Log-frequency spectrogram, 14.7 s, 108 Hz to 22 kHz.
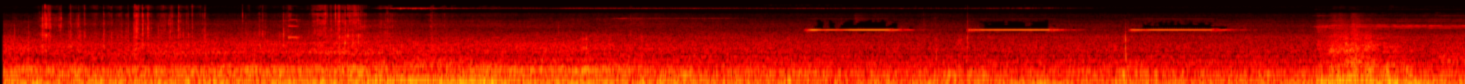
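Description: WashTec SoftCare² Pro rollover car wash starting its programme: three high beeps, each about a second long, over a steady low rumble. Near the end the spray of the chemical prewash starts hissing.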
